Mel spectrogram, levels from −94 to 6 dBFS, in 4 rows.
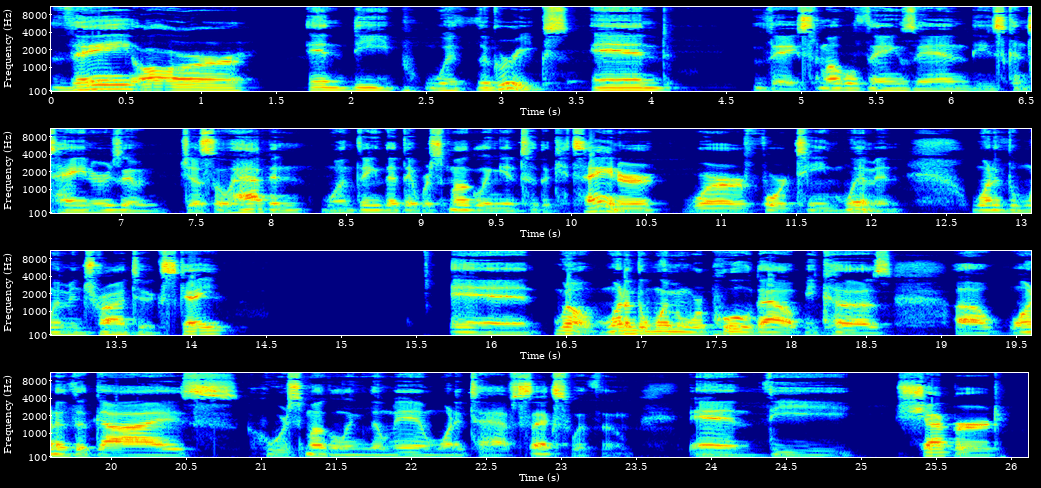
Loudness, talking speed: -19 LUFS, 155 wpm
